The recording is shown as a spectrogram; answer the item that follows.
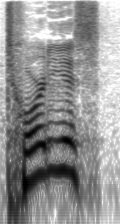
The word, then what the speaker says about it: tortious: When a woman ordered lasagna at a restaurant in the suburbs, she didn't expect her meal to come with a side of tortuous conduct. Am I saying it wrong? – Torturous? – There's no other R. T-O-R-T-I-O-U-S. – Tortious conduct? – Tortious?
